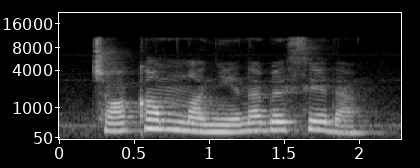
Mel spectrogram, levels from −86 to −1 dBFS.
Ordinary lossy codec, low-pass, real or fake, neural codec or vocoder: none; 10.8 kHz; real; none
